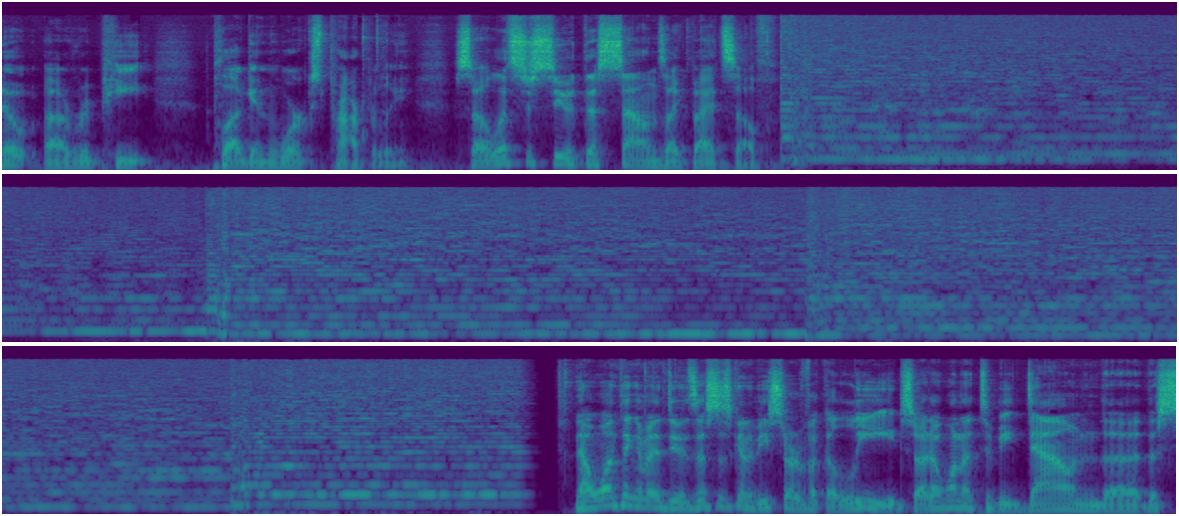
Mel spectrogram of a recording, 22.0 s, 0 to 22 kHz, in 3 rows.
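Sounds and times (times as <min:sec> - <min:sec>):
low synth lead held notes: 0:04.9 - 0:18.0.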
